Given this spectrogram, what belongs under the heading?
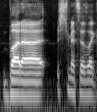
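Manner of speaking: normal talking voice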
